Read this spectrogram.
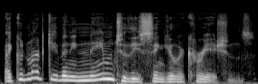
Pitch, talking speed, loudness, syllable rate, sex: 175 Hz, 230 wpm, -15 LUFS, 6.0 syllables/s, male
